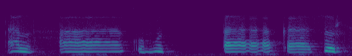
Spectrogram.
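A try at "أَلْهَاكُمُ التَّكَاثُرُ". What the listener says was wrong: তা লম্বা হবে না, হ্যাঁ, খা লম্বা হবে, তা হবে না। তাকাসুর।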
